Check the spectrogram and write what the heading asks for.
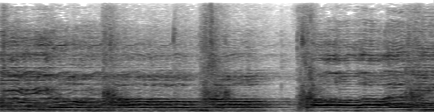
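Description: Maddahi, Shia devotional singing: unaccompanied voices singing a wavering, ornamented melody. The singing dips briefly just before three seconds in, then carries on.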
